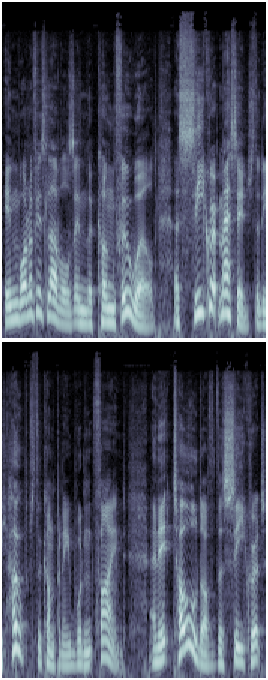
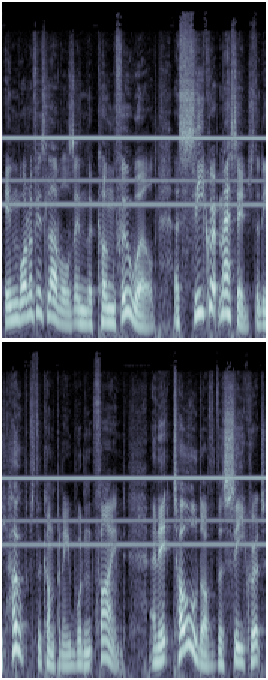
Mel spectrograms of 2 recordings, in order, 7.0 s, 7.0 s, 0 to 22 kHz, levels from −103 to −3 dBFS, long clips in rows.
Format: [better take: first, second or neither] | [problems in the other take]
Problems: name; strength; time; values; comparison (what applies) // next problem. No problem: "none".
first | high-pitched whine; loud; throughout; 5 kHz, 8 dB below the speech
